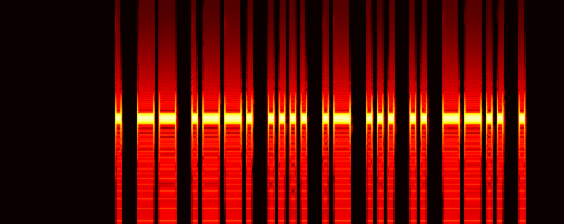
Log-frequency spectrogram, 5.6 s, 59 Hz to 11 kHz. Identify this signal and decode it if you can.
Morse code, heard as a keyed tone, about 22 wpm, 700 Hz. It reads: EMPHASIZE
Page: Morse Code Ninja practice 22wpm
